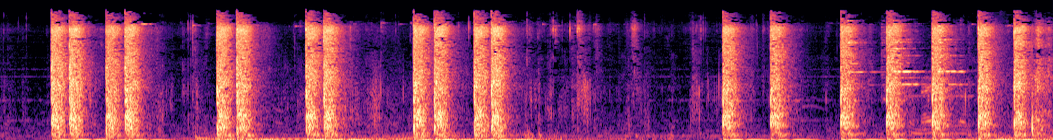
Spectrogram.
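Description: Pistol shots fired in quick pairs (double taps) during an IPSC stage run, with about a dozen and a half loud shots in all and a pause of about two seconds in the middle as the shooter moves between positions.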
